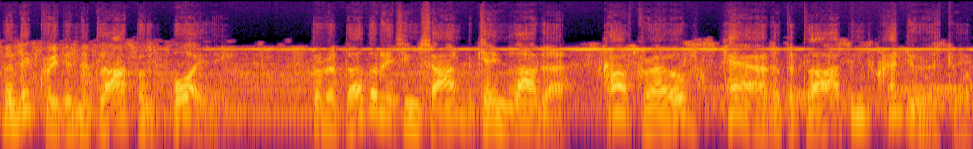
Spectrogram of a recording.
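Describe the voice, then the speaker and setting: A man narrating an old-time radio serial in a measured, dramatic storytelling manner. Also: medium pitch, sing-song, background noise.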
